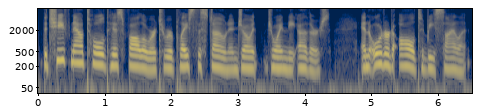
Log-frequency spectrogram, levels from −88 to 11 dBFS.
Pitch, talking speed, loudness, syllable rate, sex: 185 Hz, 185 wpm, -16 LUFS, 5.1 syllables/s, female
